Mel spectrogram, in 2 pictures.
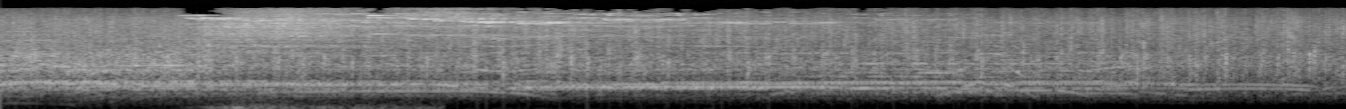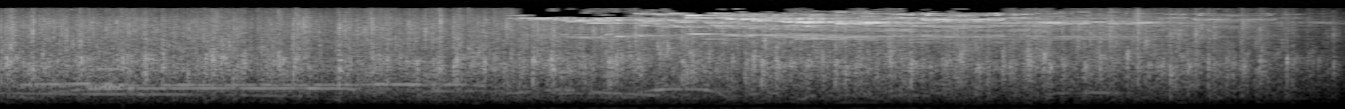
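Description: Studio audience applauding, fading out near the end.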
